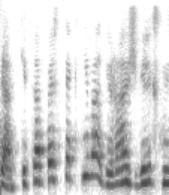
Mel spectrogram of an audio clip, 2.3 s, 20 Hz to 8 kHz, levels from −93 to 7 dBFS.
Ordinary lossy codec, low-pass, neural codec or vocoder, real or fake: AAC, 48 kbps; 7.2 kHz; codec, 16 kHz in and 24 kHz out, 1 kbps, XY-Tokenizer; fake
